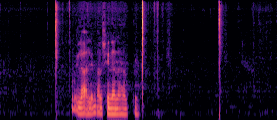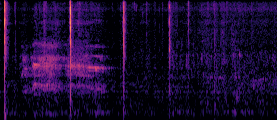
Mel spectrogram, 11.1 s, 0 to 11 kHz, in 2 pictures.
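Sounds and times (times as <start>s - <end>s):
rooster crowing: 5.9s - 7.8s
pruning scissors snipping twigs: 6.9s - 7.2s, 8.0s - 9.4s.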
